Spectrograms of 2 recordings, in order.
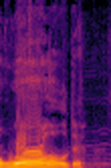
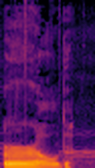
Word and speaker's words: world: とかちょっとトーンに気をつけて考えてみましょう 2 つほど考えてみませんかさてこの It's a small world この world word とちょっと発音が違いますが R の後に L って舌を引っ込めた後に舌を前にって出して world world ね。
